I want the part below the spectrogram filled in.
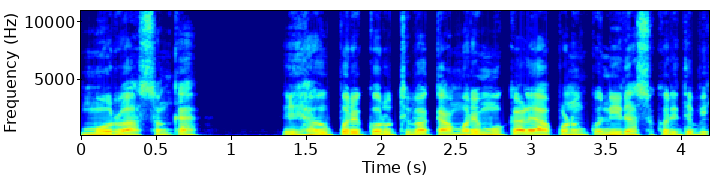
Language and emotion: Odia, fearful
